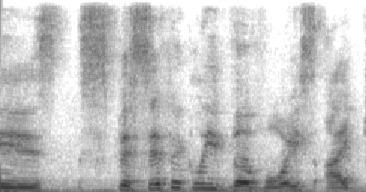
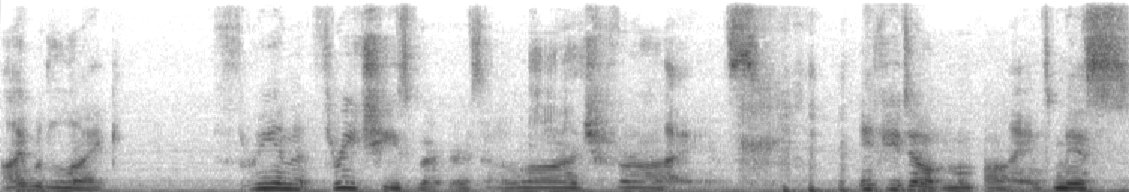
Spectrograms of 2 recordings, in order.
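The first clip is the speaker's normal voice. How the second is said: slimy, sleazy, faintly threatening put-on character voice; 2 semitones lower than usual. Showing off a voice you couldn't use in public: creepy put-on character voice. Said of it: "it's just such a delight to use that voice".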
